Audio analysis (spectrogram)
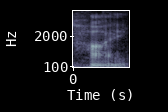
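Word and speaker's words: Jai: J-A-I is pronounced Hai, if I'm correct.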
